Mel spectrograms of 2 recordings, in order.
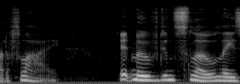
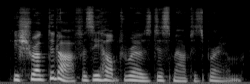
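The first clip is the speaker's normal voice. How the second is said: plain reading voice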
